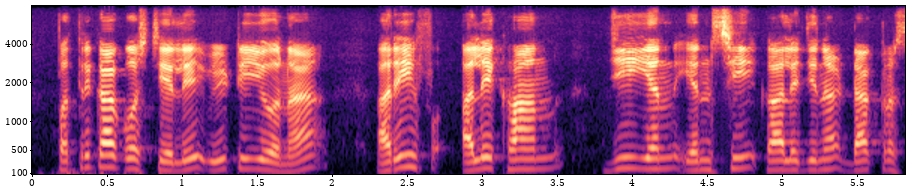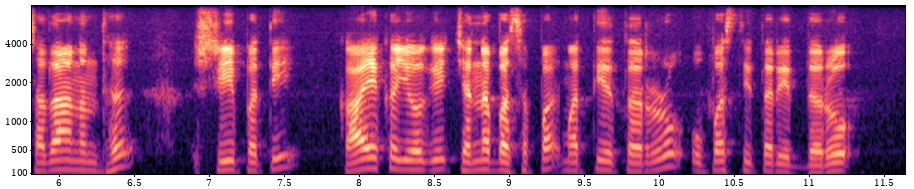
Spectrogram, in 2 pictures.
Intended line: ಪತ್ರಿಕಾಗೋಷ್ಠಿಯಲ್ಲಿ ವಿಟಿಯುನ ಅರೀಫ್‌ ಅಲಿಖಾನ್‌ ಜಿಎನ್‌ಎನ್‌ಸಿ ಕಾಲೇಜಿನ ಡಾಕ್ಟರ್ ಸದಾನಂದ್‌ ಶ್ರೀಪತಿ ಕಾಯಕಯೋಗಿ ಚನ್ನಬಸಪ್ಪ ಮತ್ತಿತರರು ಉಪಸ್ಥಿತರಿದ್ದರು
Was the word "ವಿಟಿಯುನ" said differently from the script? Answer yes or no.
no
